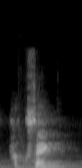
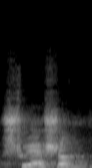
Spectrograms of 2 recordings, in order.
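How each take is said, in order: First: It is said in Hokkien, with a K sound. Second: It is said in Mandarin, without a K sound. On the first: "in Hokkien is ... Can you hear the K in it?" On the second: "in Mandarin it's called"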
